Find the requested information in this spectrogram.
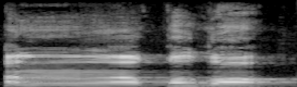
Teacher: نون ساکن ہے، نون ساکن کے بعد حروف اخفا کا قوف ہے تو یہاں 1 الف کی مقدار غنہ کریں گے۔ قاف کو اور ضاد کو، ان دونوں کو جلدی پڑھا جائے گا کیونکہ زبر ہے، دونوں میں زبر ہے، جلدی پڑھا جائے گا۔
